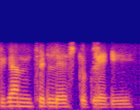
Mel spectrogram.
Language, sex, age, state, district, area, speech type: Kannada, male, 18-30, Karnataka, Udupi, rural, conversation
